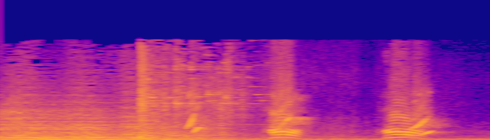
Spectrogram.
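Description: Cartoon background music breaks off about two-thirds of a second in with a glass-shattering sound effect. It is followed by two short, high-pitched sound effects that bend up and down in pitch.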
